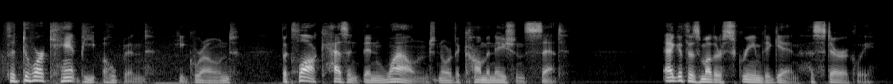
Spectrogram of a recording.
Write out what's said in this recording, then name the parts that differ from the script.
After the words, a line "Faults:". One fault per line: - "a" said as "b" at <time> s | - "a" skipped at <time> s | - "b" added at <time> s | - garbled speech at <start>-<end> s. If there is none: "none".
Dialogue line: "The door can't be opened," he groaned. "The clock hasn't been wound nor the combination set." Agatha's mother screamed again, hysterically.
"The door can't be opened," he groaned. "The clock hasn't been wound nor the combination set." Agatha's mother screamed again, hysterically.
Faults:
none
